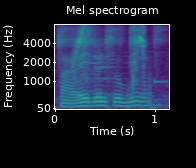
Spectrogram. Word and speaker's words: Raiden Shogun: Et j'ai réussi à drop Raiden Shogun. C'est comme ça que ça se prononce.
